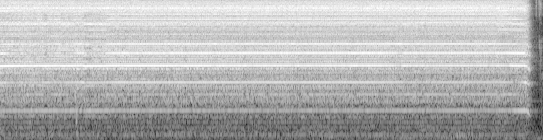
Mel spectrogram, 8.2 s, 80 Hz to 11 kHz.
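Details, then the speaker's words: HP 1005 printer, cover opened: loud constant high-pitched whine for eight seconds then cuts off while printer keeps initialising continuously; laser scanner motor noise. "इस तरह की आवाज आती है और यह क्या है? कंटिन्यू इंसलाइज करता रहता है। यह रुकता भी नहीं है।"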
